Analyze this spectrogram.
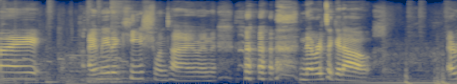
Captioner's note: laughs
